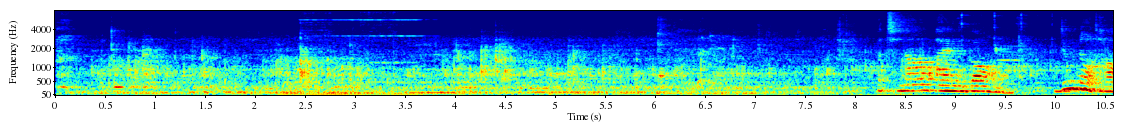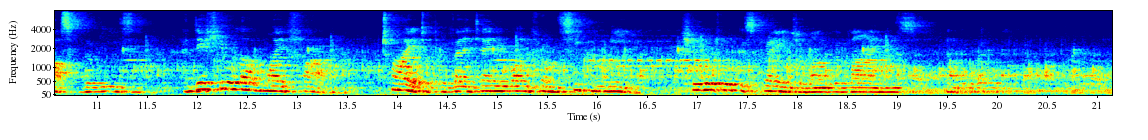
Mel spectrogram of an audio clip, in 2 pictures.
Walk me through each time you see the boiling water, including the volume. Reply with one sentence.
The boiling water can be heard from 0.0 to 21.1 s, getting quieter then louder.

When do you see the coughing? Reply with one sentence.
You can hear the coughing from 6.0 to 7.2 s.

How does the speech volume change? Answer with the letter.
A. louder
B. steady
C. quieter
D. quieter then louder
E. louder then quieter
B.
